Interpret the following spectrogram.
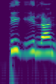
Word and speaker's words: tig-ilan: Tig-ilan is a homonym, meaning it can have different translations depending on how it's pronounced. So tig-ilan, when there's a hyphen in it, you have to have that glottal stop.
